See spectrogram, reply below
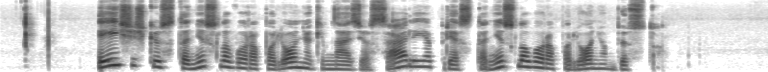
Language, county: Lithuanian, Vilnius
